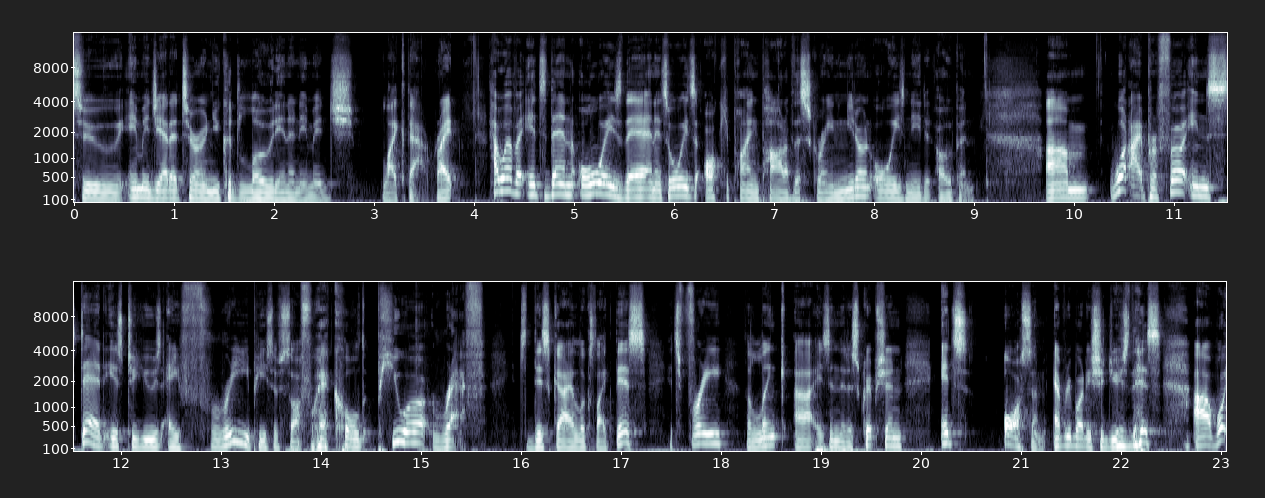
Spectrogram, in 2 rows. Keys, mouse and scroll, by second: 10.1 click.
